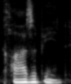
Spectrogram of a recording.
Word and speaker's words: clozapine: So it this is a drug that's pretty similar to cl- clozapine. I say that correctly? – That's you did that one. time. – Clozapine.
